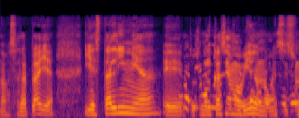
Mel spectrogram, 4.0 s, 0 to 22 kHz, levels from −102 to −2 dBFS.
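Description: A speech clip in which an echo canceller at the talker's end likely failed to remove the other side's loudspeaker playback from the microphone, so the other side's voice leaks through from 2.43 to 2.98 s and again from 3.70 to 3.93 s, sitting only a few dB below the talker as a second voice. Where both sides overlap, the same canceller likely turns the talker down along with the echo, producing speech suppressed in double talk: dips of a few dB from 2.52 to 2.66 s (around 150 ms) and from 2.98 to 3.05 s (around 70 ms).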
